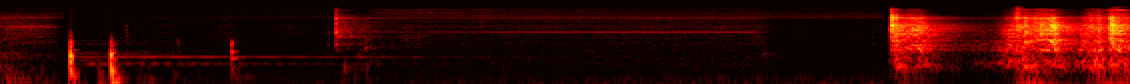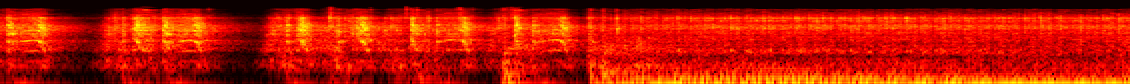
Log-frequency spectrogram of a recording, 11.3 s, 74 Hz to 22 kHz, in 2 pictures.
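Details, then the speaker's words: Harley big V-twin just after fitting a $10 part to cure top-end tick: a few clicks, then it cranks, catches and settles into a steady idle, with the ticking significantly reduced. "oh yeah it is much quieter in person the ticking has gone down significantly"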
